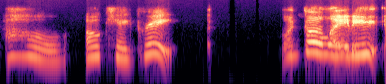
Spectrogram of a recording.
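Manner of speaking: high, strained polite "okay, great"; mock desperate to get away; awkward eagerness to escape. Speaker wants to escape.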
